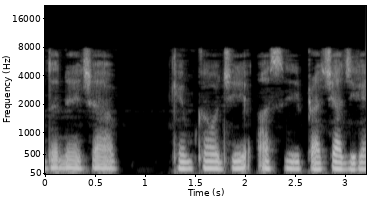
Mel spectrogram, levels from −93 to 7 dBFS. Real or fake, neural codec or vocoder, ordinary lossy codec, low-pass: real; none; none; none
